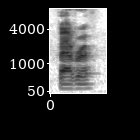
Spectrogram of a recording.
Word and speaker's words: Favreau: Favreau.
